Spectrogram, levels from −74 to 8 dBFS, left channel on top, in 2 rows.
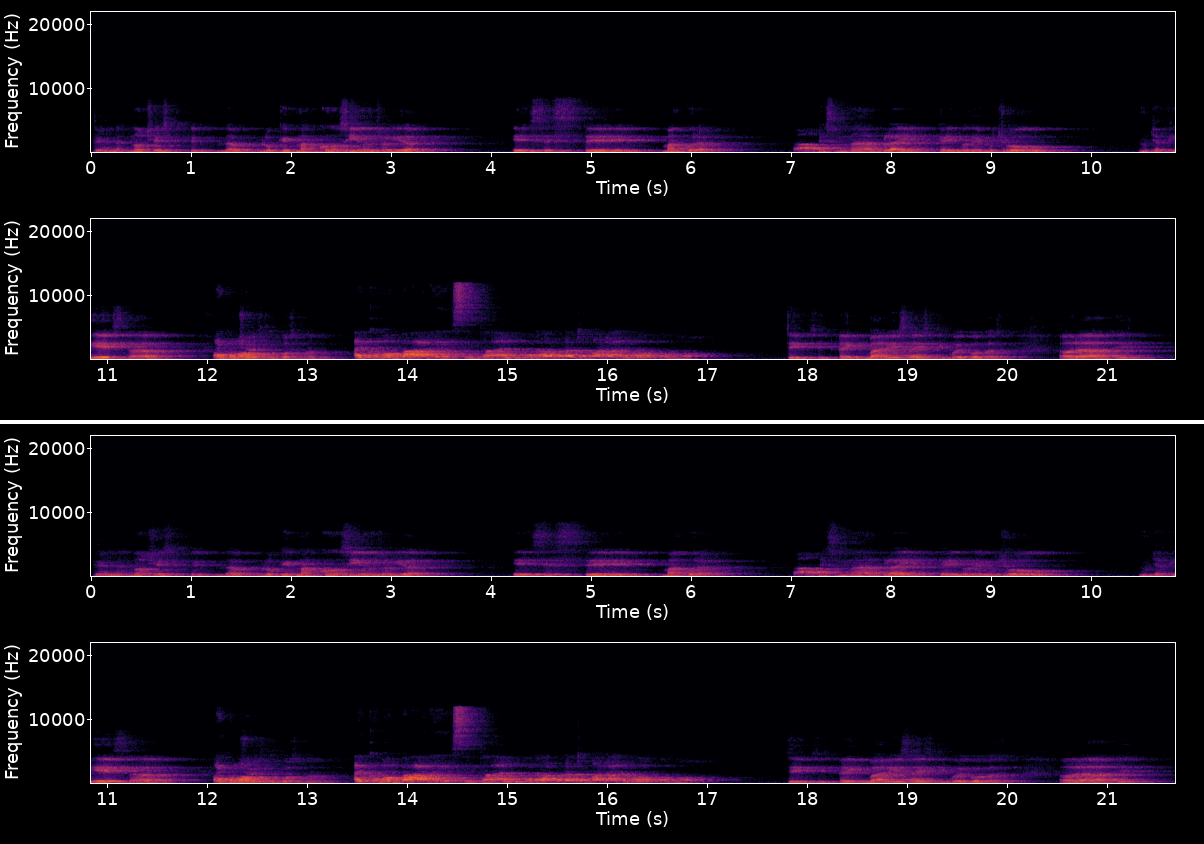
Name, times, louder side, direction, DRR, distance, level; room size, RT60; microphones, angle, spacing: voice 1, 0.0-3.3 4.2-6.2 7.3-9.5 10.5-11.5 12.4-13.1 17.8-21.2, left 1 dB, 50° left, -3 dB, 1.3 m, -30 dB
voice 2, 7.0-7.4 12.1-12.5 13.5-16.9 18.7-19.1, left 1 dB, 5° right, -5 dB, 1.2 m, -27 dB
9.0 x 4.6 x 2.7 m, 1.2 s
head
